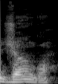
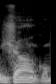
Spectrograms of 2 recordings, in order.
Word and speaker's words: Django: Eu me chamo Django, mas não escreve, se escreve de tal maneira, cara, eu sei. Só para falar o eu sei e fui embora. Como você se chama? Django.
